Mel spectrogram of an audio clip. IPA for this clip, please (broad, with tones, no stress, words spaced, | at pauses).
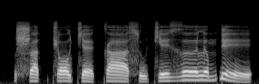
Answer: ʂa˨˩t̚cɔ˨˩cɛ˨˩˨ kaː˨˩su˨˩˨ce˧ ɣəː˧lə˧˥mɗe˨˩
